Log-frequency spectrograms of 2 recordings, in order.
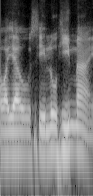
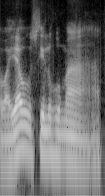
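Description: First: The last word is said with an i vowel. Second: The last word is said with a u vowel. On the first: The speaker calls it wrong. "Jangan dibaca wayau silu hima itu kan. Cari masalah namanya" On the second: The speaker calls it right. "Ini adalah isim domir, berarti dibaca? ... Huma"

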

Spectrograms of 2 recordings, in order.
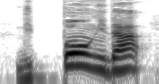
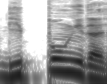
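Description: First: It is said with lively, exaggerated intonation. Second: It is said plainly with little intonation.

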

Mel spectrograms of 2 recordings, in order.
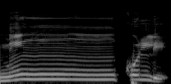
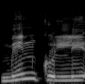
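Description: First: The n sound is hidden and made indistinct. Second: The n sound is pronounced clearly and fully. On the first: The speaker calls it right. "നൂനൊന്ന് അവ്യക്തമാക്കി ഉച്ചരിച്ചുകൊണ്ടാണ്" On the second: The speaker calls it wrong. "മിൻ കുല്ലി എന്ന് നമ്മൾ പറയില്ല"

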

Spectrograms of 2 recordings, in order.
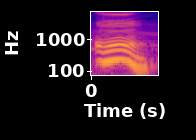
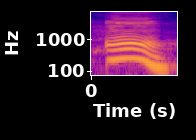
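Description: First: The vowel sounds loose and unclear. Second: The vowel sounds focused and clear. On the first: The speaker calls it wrong. "वरना तो ओं ऐसे भी बोला जा सकता है" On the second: The speaker calls it right. "पर एक ओं ऐसे बोलोगे तो प्रॉपर निकलेगा साउंड"

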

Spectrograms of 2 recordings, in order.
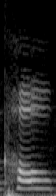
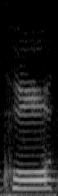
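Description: First: The vowel is said with a wider, open mouth. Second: The vowel is said with small, rounded lips. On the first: The speaker calls it wrong. "不要读成个抠，不是抠的发音啊" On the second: The speaker calls it right. "嘴巴放得小一点，圆一点"

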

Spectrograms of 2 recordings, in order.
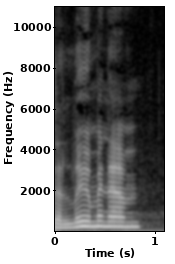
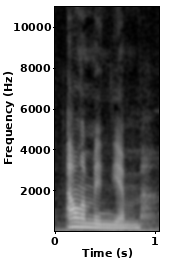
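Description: First: It is said the American way, with four syllables. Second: It is said the British way, with five syllables. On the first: "In America, it's aluminum" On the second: "In England, it's aluminium"

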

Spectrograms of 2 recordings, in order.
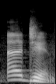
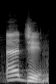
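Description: No difference in how they are said.

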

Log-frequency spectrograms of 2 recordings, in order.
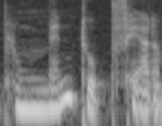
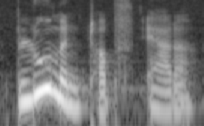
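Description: First: The stress falls on the Pferde part. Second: The stress falls on the Blumentopf part. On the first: It names a breed of horses. The speaker calls it wrong. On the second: It means soil for a flower pot. The speaker calls it right.

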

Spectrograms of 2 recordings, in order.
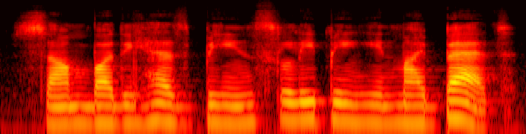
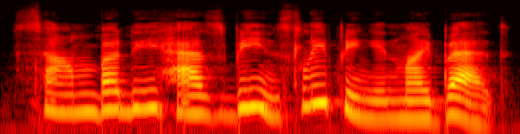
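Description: First: The voice is deep and growly. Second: The voice is soft and quiet. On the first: Father Bear is speaking. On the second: Mother Bear is speaking.

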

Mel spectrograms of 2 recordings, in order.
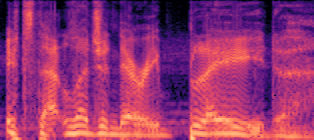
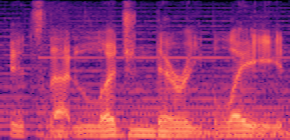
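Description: First: It is said in an ordinary speaking voice. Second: It is said in a put-on very deep voice.

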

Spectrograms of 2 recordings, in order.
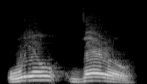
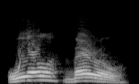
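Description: First: The vowel in 'barrow' sounds like 'eh'. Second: The vowel in 'barrow' sounds like 'eh'.

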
